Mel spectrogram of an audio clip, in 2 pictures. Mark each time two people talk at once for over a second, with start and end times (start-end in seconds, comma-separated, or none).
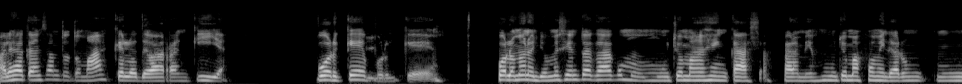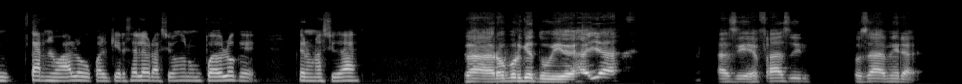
none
